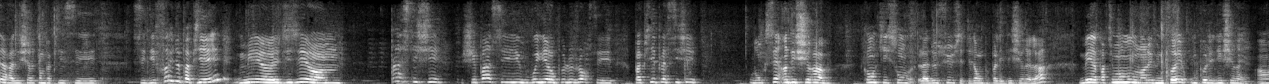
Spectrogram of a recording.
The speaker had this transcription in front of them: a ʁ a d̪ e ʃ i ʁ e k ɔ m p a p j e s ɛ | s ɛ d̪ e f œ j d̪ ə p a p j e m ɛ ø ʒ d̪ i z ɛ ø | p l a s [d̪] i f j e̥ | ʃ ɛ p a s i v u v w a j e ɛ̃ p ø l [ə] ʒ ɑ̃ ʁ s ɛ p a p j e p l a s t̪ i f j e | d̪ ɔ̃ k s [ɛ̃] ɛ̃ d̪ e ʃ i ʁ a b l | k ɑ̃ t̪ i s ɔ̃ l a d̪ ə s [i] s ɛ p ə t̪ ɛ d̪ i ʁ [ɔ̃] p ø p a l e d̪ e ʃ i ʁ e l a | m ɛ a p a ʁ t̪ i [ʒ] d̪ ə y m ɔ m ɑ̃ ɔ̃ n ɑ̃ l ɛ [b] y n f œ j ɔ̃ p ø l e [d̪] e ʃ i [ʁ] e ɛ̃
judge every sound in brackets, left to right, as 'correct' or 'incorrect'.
incorrect, correct, incorrect, incorrect, correct, incorrect, incorrect, correct, correct

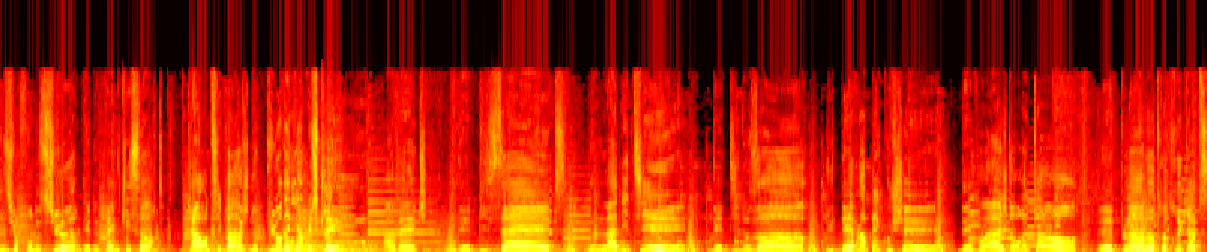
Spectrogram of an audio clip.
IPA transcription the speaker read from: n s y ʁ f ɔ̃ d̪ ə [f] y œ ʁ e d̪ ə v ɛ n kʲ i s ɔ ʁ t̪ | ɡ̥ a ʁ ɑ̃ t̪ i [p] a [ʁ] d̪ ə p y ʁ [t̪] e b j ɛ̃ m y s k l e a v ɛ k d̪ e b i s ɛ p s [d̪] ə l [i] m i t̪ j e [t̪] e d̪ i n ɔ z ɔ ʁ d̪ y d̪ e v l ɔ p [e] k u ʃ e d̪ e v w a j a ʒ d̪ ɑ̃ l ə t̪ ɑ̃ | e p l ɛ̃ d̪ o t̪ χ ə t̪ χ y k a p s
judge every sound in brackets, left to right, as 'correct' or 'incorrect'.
incorrect, correct, incorrect, incorrect, correct, incorrect, incorrect, correct

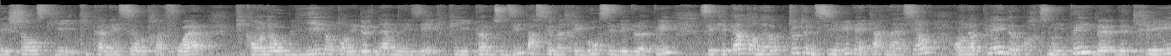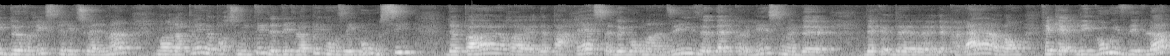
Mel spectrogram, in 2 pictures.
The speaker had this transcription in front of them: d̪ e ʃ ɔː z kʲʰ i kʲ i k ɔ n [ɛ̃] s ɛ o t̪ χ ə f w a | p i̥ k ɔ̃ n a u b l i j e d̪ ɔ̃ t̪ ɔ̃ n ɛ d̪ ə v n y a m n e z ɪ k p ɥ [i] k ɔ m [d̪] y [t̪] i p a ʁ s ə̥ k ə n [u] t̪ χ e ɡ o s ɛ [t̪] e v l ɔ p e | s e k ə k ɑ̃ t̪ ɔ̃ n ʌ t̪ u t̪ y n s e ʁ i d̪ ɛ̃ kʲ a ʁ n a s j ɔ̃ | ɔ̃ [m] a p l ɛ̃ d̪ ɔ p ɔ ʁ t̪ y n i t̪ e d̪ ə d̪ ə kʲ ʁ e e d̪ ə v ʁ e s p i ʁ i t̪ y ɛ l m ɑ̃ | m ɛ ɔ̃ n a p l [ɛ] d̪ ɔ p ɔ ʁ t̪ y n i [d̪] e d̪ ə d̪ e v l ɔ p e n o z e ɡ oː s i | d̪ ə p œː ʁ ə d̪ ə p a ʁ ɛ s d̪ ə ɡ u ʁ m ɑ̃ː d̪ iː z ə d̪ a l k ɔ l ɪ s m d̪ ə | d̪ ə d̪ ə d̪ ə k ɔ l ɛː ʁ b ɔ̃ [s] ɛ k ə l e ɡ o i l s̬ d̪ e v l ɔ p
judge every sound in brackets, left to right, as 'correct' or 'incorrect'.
incorrect, correct, incorrect, incorrect, incorrect, incorrect, incorrect, incorrect, incorrect, incorrect

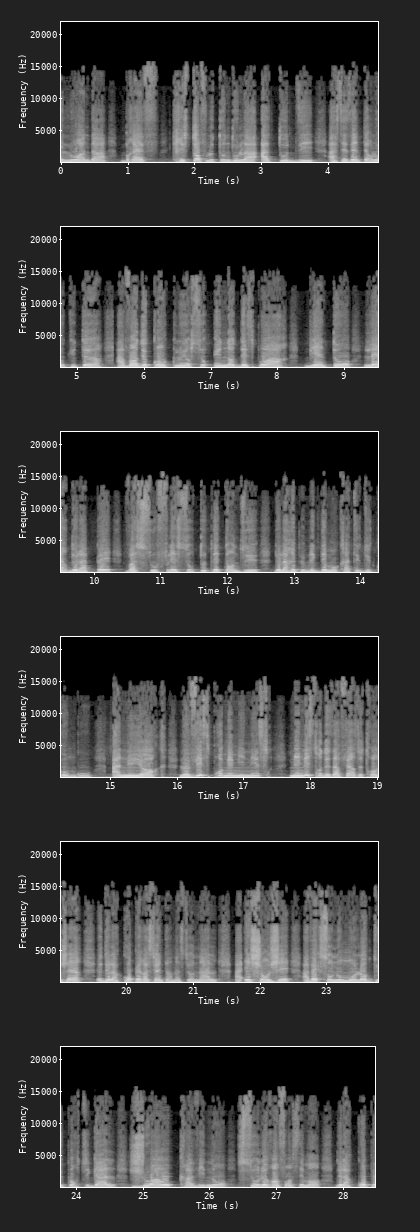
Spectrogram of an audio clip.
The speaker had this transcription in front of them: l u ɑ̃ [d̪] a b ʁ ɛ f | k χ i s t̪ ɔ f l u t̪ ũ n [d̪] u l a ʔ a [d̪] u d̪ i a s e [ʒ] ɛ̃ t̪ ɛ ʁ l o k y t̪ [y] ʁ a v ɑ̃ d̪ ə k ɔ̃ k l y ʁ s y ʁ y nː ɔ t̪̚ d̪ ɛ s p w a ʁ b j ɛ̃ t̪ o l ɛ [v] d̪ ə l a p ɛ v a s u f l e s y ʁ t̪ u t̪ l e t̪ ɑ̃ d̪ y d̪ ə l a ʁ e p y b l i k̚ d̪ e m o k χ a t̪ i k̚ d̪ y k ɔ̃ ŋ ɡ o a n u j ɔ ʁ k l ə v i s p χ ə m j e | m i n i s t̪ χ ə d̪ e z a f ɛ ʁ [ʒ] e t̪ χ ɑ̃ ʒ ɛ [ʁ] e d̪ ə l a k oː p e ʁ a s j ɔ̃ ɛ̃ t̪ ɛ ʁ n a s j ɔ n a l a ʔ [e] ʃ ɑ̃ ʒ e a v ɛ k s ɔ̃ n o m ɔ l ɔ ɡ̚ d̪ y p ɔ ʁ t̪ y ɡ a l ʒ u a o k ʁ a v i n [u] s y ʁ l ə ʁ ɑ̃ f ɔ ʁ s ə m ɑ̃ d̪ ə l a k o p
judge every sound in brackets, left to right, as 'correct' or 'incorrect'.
correct, correct, incorrect, incorrect, incorrect, incorrect, incorrect, correct, correct, incorrect

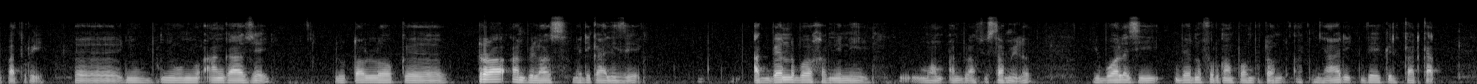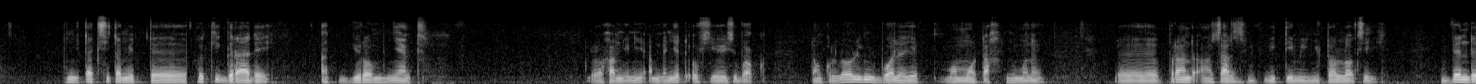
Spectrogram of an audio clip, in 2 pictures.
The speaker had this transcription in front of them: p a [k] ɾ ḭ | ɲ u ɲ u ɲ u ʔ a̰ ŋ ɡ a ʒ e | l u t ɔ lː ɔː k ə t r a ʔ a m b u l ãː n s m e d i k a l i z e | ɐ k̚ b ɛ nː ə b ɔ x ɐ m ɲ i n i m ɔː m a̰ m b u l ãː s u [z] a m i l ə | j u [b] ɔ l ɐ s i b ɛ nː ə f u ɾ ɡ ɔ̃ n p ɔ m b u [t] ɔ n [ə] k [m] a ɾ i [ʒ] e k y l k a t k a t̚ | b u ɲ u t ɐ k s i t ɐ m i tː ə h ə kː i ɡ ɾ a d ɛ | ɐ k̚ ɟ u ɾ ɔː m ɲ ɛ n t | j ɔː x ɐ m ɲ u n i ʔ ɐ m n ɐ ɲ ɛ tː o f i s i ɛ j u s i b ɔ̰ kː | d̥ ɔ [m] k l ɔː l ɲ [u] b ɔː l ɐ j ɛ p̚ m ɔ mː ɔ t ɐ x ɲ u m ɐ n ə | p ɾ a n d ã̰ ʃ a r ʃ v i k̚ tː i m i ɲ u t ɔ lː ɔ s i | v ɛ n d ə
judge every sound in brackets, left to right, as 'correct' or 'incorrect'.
incorrect, incorrect, correct, correct, incorrect, incorrect, incorrect, incorrect, correct

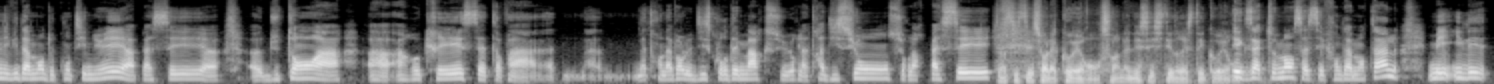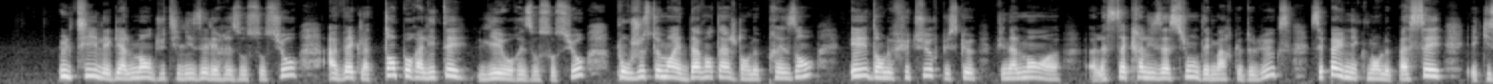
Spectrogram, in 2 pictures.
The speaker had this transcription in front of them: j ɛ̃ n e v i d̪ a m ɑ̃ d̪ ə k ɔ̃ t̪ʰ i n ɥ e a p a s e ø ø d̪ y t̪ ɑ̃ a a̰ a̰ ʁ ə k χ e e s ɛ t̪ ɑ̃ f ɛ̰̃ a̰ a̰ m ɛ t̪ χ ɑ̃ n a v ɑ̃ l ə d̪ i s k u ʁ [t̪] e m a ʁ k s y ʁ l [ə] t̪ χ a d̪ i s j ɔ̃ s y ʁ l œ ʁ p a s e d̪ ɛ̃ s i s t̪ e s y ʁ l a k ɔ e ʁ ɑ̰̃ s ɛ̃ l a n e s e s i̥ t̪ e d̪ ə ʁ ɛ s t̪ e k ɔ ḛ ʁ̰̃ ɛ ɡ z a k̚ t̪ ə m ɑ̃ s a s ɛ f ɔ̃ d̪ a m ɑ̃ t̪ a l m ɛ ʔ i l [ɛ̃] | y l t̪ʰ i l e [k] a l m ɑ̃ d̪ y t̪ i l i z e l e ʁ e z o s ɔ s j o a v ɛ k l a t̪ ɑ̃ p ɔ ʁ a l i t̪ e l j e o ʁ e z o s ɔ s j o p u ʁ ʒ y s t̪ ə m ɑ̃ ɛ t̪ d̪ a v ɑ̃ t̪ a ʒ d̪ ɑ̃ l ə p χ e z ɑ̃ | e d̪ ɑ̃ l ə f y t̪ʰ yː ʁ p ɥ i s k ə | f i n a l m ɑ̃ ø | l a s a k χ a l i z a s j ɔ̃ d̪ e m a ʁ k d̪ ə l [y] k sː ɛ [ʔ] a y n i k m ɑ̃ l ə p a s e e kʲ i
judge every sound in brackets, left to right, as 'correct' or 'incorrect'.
incorrect, incorrect, incorrect, incorrect, correct, incorrect

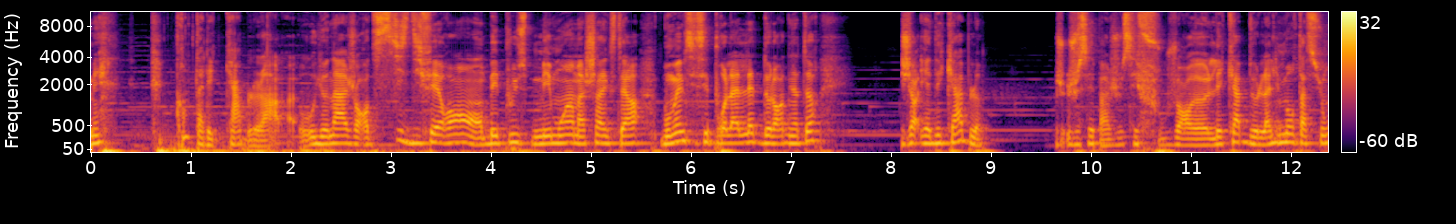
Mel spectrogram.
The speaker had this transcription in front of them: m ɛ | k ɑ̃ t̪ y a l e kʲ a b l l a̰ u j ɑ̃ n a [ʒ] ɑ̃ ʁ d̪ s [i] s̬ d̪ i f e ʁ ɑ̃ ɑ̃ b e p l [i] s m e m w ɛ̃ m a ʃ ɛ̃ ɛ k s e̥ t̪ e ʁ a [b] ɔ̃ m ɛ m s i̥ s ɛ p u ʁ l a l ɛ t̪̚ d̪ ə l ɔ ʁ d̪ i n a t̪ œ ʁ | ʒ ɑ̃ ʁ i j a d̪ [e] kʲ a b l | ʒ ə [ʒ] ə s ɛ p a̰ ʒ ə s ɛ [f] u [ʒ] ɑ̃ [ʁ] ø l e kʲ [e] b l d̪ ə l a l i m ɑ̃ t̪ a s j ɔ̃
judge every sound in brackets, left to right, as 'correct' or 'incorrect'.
correct, correct, incorrect, correct, correct, correct, correct, correct, correct, incorrect

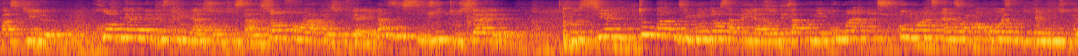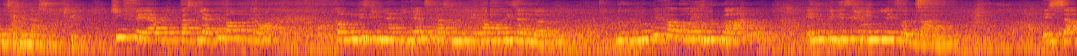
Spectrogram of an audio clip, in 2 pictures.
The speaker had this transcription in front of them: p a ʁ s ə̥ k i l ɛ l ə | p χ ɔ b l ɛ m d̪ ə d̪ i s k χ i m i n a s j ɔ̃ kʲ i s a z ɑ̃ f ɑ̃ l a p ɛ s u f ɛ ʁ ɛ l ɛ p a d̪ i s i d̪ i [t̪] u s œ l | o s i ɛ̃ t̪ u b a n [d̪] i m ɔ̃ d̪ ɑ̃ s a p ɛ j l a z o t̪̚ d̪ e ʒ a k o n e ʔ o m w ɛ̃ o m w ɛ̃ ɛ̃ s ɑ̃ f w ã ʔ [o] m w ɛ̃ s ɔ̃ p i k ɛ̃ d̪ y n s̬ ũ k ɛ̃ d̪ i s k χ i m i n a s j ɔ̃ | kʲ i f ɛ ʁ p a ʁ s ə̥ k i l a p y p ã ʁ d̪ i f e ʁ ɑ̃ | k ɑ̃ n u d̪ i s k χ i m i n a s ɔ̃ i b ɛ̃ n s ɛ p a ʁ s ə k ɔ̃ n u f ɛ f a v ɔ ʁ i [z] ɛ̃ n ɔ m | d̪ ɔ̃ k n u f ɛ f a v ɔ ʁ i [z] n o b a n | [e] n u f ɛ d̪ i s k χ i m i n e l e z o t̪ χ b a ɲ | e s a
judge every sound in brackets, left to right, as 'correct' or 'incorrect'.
correct, correct, correct, correct, correct, correct

